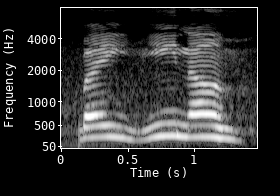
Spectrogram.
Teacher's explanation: مل، بیشینہ، یا تشدید ہے، یا پر تشدید ہے، یا کو با کو یا کے ساتھ سختی کے ساتھ ملا کر پڑھیں گے اور ان پر تا، گول تا کو ہم ہا ساکن کی مانند پڑھیں گے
